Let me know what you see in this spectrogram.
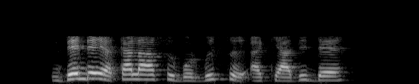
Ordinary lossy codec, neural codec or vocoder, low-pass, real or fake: AAC, 32 kbps; none; 3.6 kHz; real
